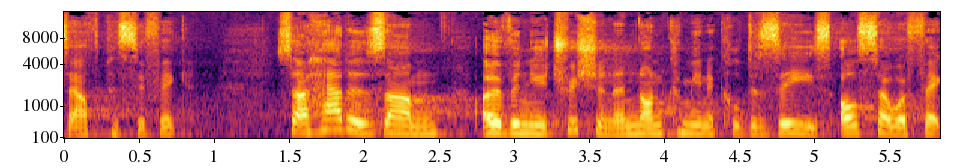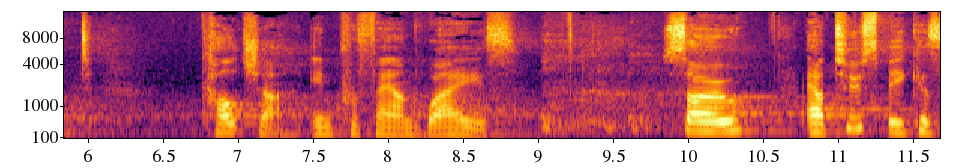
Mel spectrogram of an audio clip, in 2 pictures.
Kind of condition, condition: setting, live audience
